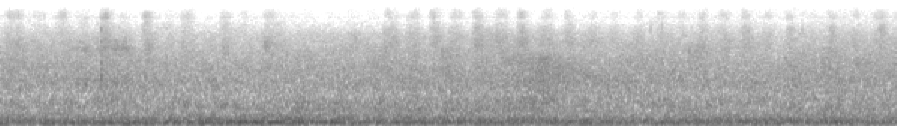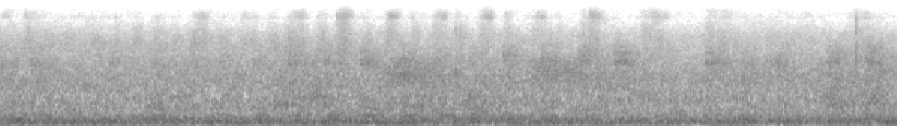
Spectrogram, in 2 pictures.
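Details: Low, steady outdoor rumble like wind or distant engines, with faint indistinct noises and no animal calls.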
